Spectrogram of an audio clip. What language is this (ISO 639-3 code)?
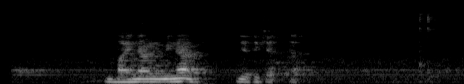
uzb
